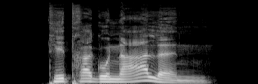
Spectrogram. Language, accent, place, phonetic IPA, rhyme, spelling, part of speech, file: German, Germany, Berlin, [tetʁaɡoˈnaːlən], -aːlən, tetragonalen, adjective, De-tetragonalen.ogg
- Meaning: inflection of tetragonal: 1. strong genitive masculine/neuter singular 2. weak/mixed genitive/dative all-gender singular 3. strong/weak/mixed accusative masculine singular 4. strong dative plural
